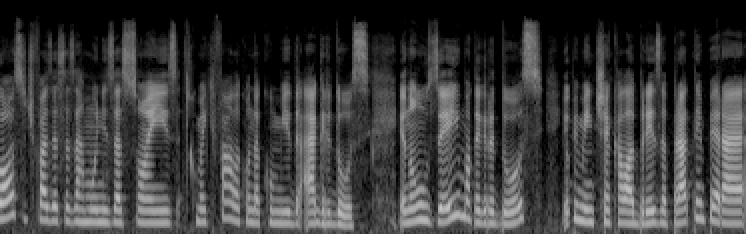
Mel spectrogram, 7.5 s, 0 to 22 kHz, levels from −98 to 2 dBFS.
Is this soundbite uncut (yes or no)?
no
